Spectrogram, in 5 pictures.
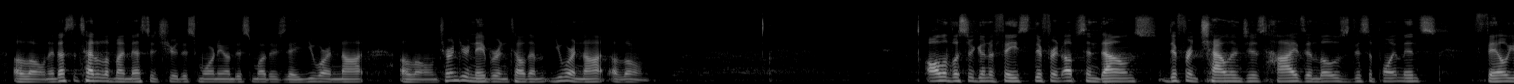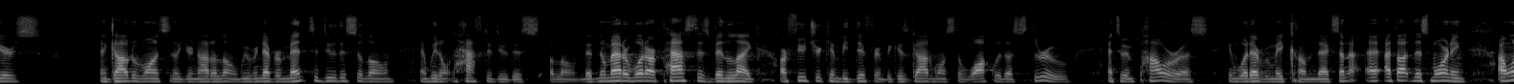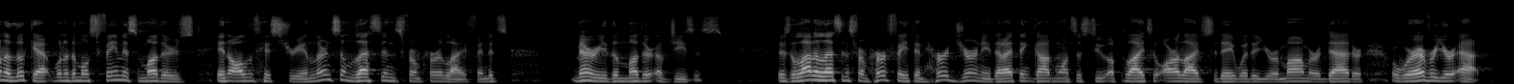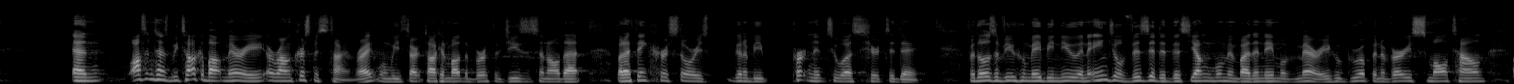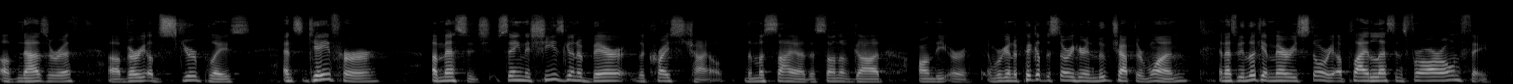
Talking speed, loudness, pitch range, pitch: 230 wpm, -36 LUFS, 135-170 Hz, 150 Hz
